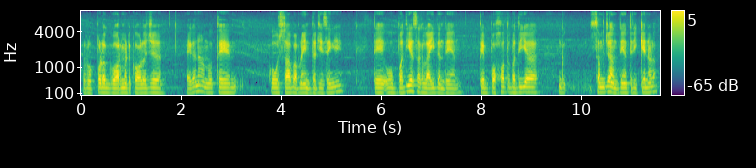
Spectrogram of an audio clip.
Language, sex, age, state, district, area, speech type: Punjabi, male, 18-30, Punjab, Rupnagar, urban, spontaneous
